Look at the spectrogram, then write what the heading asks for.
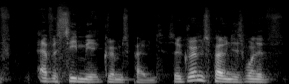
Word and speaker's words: Grimspound: Grimspound, is that how you pronounce it? Grimspound, yep.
